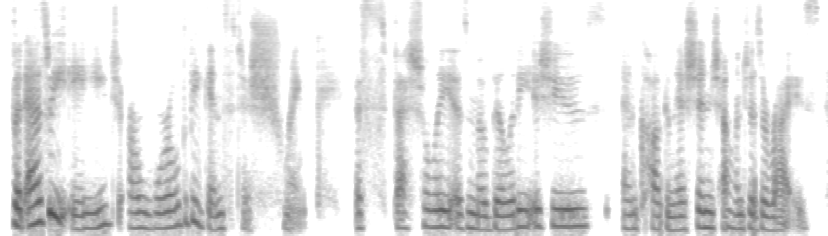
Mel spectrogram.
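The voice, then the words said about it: Strained, struggling voice. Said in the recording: “Sorry, it's early. I don't know why my voice is struggling.”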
